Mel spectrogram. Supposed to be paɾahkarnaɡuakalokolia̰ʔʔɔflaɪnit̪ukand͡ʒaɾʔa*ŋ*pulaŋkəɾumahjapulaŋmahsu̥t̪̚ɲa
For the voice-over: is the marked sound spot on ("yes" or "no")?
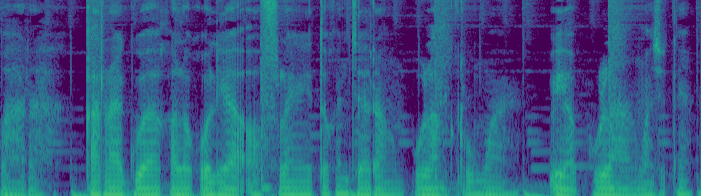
yes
